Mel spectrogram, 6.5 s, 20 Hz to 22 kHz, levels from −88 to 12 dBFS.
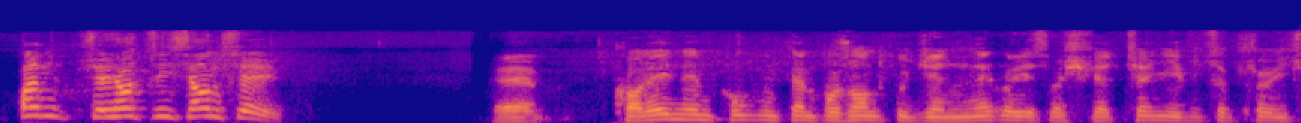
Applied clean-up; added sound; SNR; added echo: neural mask model Resemble Enhance denoiser.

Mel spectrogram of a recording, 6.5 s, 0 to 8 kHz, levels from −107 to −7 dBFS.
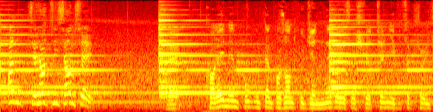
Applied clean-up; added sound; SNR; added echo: none; Church bell; -3 dB; none.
